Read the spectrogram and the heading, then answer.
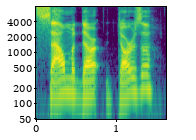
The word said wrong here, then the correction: Samardzija: the pitcher? – You mean Samardzija? – Samardzija? – Yeah, Samardzija. He was a former tight end for Notre Dame.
